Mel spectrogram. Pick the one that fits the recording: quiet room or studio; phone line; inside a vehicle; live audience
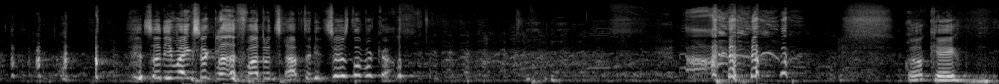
live audience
